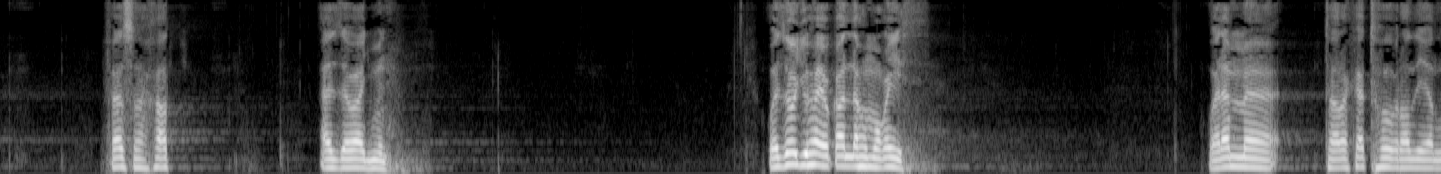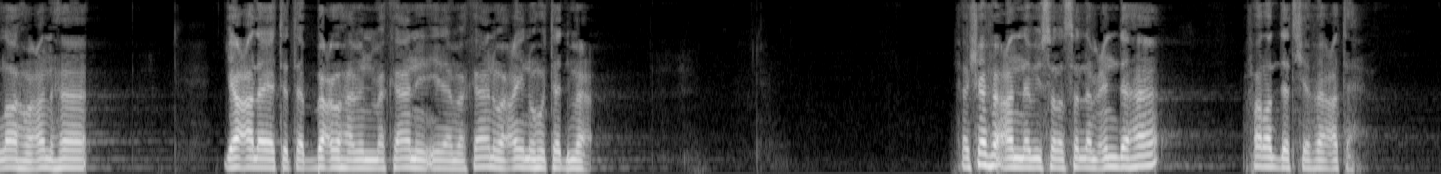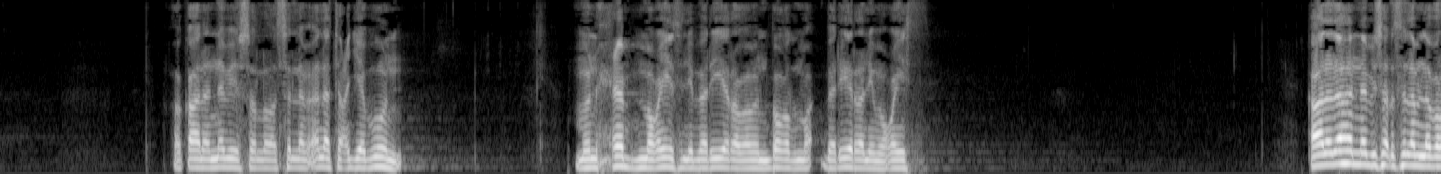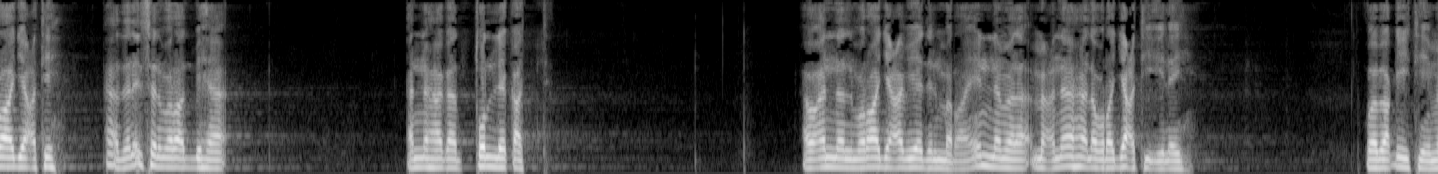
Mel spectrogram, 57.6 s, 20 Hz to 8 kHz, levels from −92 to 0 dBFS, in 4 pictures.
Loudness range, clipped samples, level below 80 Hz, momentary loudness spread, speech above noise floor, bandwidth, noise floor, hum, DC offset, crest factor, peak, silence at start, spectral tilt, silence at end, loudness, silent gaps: 9 LU; under 0.1%; -58 dBFS; 10 LU; 59 dB; 8 kHz; -74 dBFS; none; under 0.1%; 18 dB; 0 dBFS; 1.1 s; -7.5 dB/octave; 0 s; -16 LUFS; none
